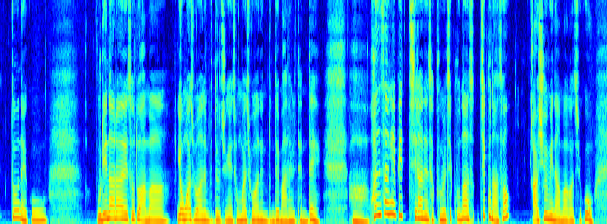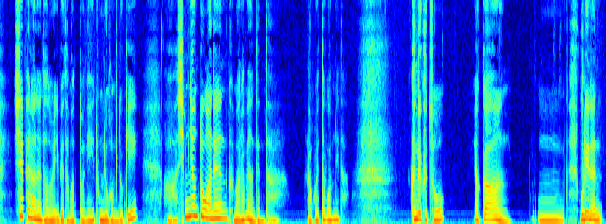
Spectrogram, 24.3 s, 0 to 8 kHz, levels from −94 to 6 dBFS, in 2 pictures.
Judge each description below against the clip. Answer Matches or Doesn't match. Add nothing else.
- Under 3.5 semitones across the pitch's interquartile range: Doesn't match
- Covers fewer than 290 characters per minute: Matches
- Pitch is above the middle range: Doesn't match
